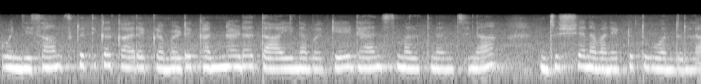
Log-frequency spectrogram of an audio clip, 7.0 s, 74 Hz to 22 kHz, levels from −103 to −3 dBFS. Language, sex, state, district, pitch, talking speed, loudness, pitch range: Tulu, female, Karnataka, Dakshina Kannada, 230 Hz, 100 wpm, -12 LUFS, 220-240 Hz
